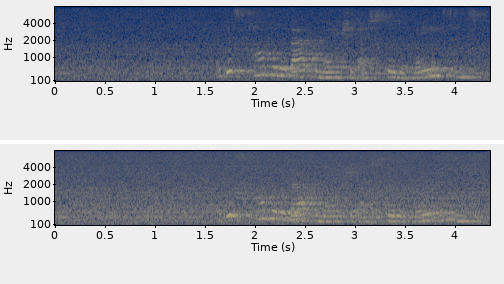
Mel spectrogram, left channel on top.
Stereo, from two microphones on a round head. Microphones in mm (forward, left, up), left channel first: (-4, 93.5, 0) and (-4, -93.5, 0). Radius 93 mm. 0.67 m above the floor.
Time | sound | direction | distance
1.6 | a woman speaking | 65° left (ahead or behind) | 2.5 m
